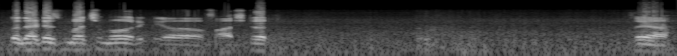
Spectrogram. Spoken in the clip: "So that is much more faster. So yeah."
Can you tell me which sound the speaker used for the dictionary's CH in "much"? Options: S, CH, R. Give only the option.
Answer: CH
